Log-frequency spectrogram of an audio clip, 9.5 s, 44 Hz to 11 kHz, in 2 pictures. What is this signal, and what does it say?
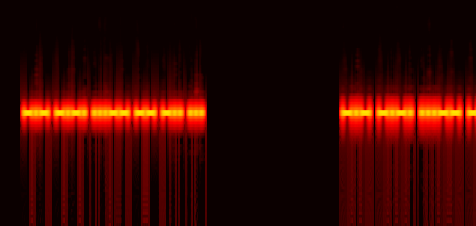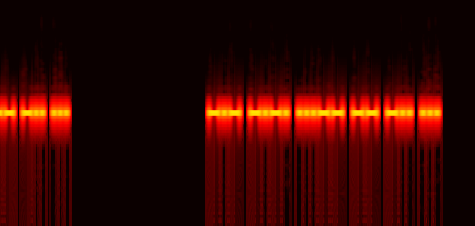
Morse code, heard as a keyed tone, about 38 wpm, 700 Hz. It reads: KC3MDS KC3MDS KC3MDS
